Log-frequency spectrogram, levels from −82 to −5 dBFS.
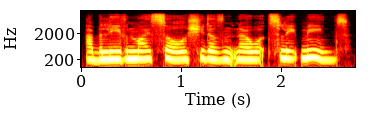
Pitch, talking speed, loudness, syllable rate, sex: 210 Hz, 240 wpm, -14 LUFS, 4.9 syllables/s, female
